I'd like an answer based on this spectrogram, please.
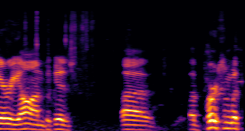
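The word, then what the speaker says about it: Eryone: sell lots of silk silk film and people mispronounce that a lot too yeah Arion a lot of people say ar1 and I say AR on because uh a person with their company a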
